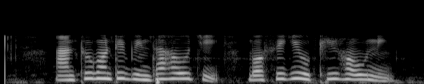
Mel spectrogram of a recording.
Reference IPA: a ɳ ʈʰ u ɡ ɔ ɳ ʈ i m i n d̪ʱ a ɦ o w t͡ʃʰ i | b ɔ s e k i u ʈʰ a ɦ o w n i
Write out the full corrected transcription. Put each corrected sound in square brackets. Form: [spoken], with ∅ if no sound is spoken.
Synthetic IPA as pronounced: a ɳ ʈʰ u ɡ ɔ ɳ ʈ i [b] i n d̪ʱ a ɦ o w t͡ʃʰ i | b ɔ s [i] k i u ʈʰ [i] ɦ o w n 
